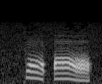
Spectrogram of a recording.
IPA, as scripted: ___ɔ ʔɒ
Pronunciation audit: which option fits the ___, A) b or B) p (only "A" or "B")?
B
